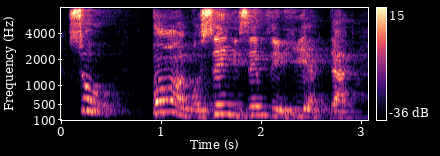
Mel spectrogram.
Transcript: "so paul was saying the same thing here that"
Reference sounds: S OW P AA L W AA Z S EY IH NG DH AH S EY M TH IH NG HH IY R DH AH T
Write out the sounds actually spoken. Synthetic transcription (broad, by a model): S OW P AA N W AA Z S EY IH NG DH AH S EY M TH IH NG HH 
